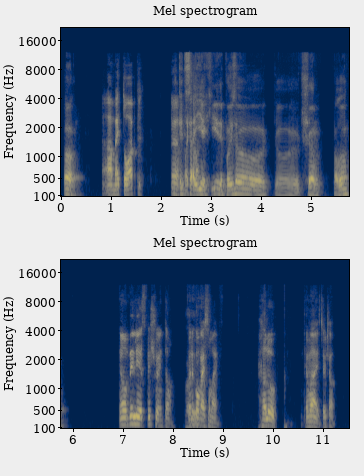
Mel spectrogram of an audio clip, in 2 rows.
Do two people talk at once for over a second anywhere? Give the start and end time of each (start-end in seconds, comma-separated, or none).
none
